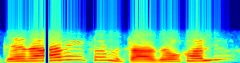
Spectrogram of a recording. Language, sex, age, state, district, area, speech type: Urdu, female, 45-60, Uttar Pradesh, Rampur, urban, conversation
